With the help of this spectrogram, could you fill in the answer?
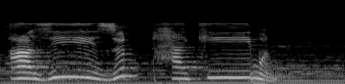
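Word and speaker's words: عَزِيزٌ حَكِيمٌ: Jadi cara membacanya adalah jelas. Nunnya dibaca dengan jelas.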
